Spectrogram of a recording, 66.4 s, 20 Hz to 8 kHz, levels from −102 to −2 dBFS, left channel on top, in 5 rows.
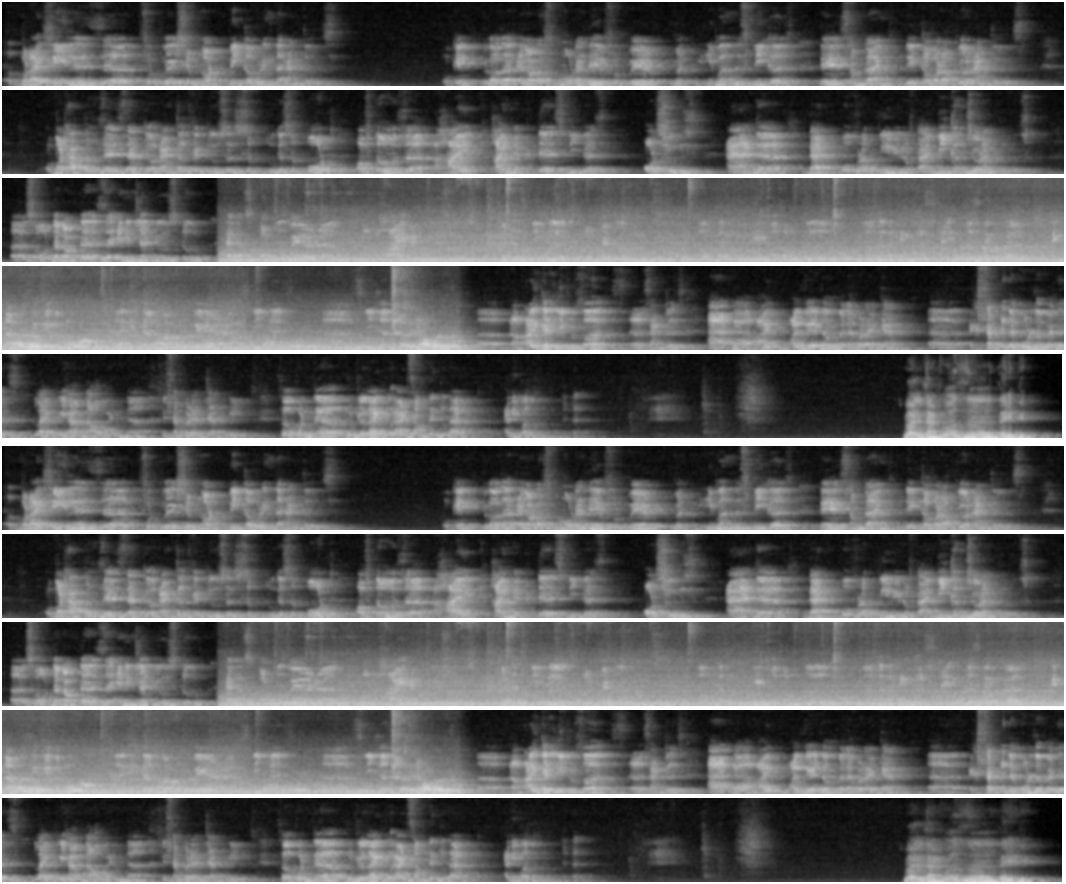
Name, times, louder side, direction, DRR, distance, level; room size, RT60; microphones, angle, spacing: voice 1, 0.0-4.0 5.5-9.8 10.2-12.6 13.8-17.4 17.7-20.7 21.3-21.9 22.3-26.1 26.6-29.1 29.3-32.5 32.7-34.8 35.2-36.9 37.3-45.4 45.8-47.4 47.7-48.3 48.6-51.1 51.4-56.1 56.6-58.9 59.4-60.3 61.3-61.4 62.4-62.5, equal, 20° right, -5 dB, 2.1 m, -28 dB
sound 1, 29.2-45.6, equal, 5° left, 0.9 m, -21 dB
voice 2, 64.4-65.9, left 2 dB, 55° left, 5 dB, 0.6 m, -20 dB
12.0 x 4.2 x 3.1 m, 1.0 s
head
